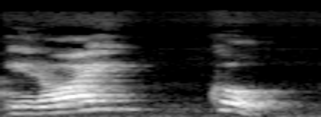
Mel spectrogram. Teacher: eu percebo que a sílaba mais forte está aqui, na penúltima sílaba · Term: paroxítona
